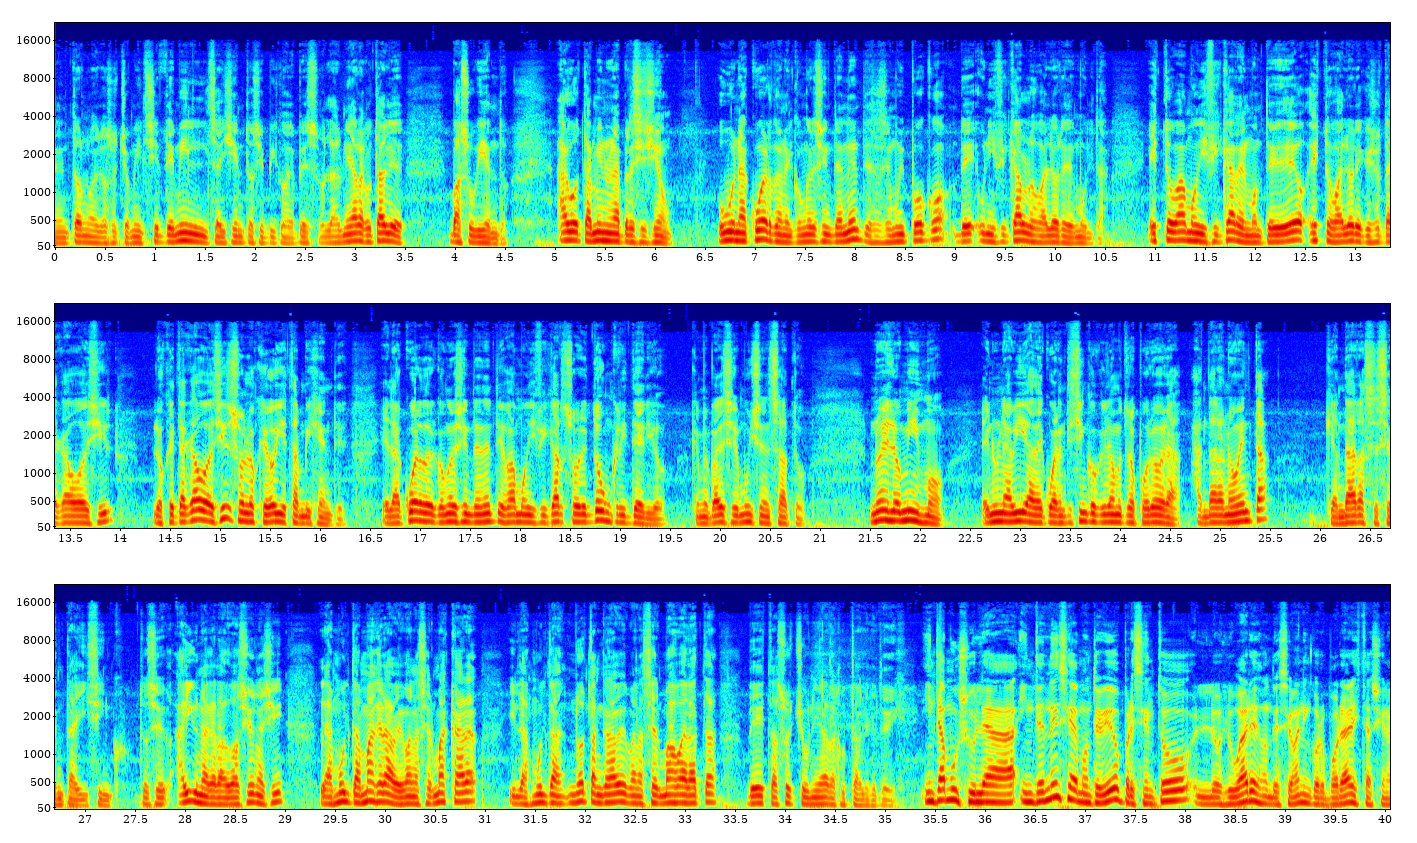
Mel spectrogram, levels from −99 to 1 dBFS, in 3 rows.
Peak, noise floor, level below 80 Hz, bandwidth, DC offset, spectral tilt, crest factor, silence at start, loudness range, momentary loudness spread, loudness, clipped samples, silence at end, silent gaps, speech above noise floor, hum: 0 dBFS; -35 dBFS; -42 dBFS; 13 kHz; under 0.1%; -8 dB/octave; 12 dB; 0 s; 4 LU; 11 LU; -12 LUFS; under 0.1%; 0 s; none; 24 dB; none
